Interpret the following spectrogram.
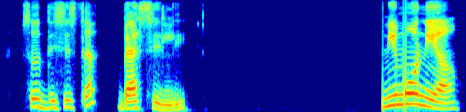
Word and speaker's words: pneumonia: this is the basili pneumonia we drop the P you all know pneumonia we never use the P pronounce this n as though the P was abset but it's p is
